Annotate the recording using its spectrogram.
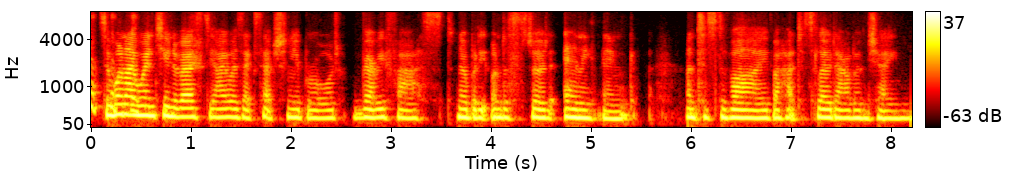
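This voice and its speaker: This somewhat breathy voice has a dark, mellow tone, a fairly quick pace, and fairly even intonation. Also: woman, fairly low pitch for a woman. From northeast England, Consett, County Durham. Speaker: realist evaluation researcher, session host. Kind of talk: webinar Q&A discussion.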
